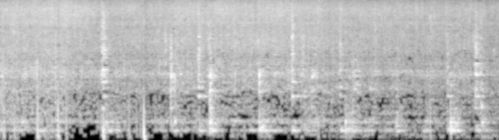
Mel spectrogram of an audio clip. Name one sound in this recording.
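A spoon scrapes and clinks against a metal pot.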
